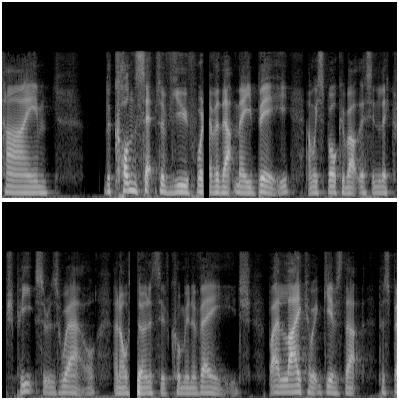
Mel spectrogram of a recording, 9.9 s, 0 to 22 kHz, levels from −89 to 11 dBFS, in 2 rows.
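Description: Packet loss on an ADPCM call cuts hard-edged silent holes after "the concept of youth" at 2.52–2.63 s, after "spoke about this in" at 4.94–5.08 s, and after "as well an" at 6.54–6.68 s, before "coming of age". About 80, 60 and 100 ms of audio go missing, a few packets each time. Unlike a plain dropout, speech resumes slightly distorted and settles within tens of milliseconds as the decoder's predictor and step size catch up with the sender's.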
